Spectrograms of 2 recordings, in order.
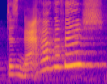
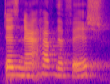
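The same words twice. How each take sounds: First: The voice rises at the end. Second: The voice stays flat at the end.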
